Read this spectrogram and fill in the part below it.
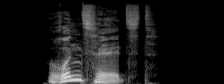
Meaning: second-person singular present of runzeln
- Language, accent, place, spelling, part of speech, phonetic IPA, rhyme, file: German, Germany, Berlin, runzelst, verb, [ˈʁʊnt͡sl̩st], -ʊnt͡sl̩st, De-runzelst.ogg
